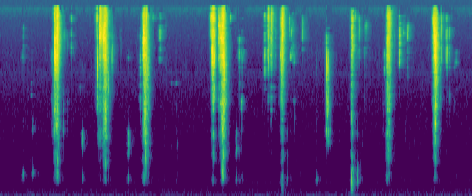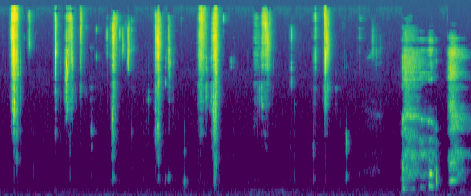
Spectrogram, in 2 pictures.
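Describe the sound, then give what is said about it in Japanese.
Ear-licking ASMR mouth sounds: many short, wet clicks and smacks in an irregular rhythm, each crisp and bright, with a denser rustling, slurping burst near the end. No talk is heard. “耳舐めです。”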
